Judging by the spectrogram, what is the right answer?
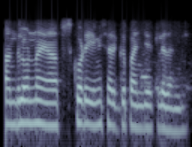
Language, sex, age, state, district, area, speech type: Telugu, male, 18-30, Andhra Pradesh, West Godavari, rural, conversation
